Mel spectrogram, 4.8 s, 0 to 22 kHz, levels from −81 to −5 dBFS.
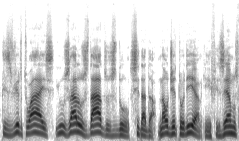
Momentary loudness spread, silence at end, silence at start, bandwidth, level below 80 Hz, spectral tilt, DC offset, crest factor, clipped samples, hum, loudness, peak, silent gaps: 8 LU; 0 s; 0.05 s; 15 kHz; -56 dBFS; -6 dB/octave; under 0.1%; 16 dB; under 0.1%; none; -22 LUFS; -6 dBFS; none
